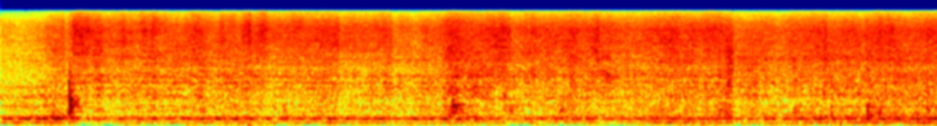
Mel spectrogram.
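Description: Pork chops sizzle on a grill with a steady, bright hiss of fat and juices, broken now and then by small pops and crackles, close and continuous throughout.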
